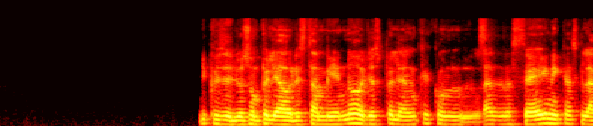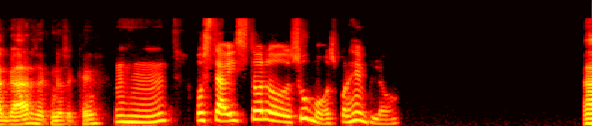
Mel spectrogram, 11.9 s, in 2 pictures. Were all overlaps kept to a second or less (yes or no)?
yes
